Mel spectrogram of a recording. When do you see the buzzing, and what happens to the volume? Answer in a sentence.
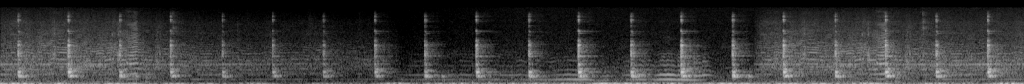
The buzzing can be heard from 0.0 to 10.2 s, getting quieter then louder.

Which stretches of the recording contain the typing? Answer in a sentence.
The typing can't be heard in this clip.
